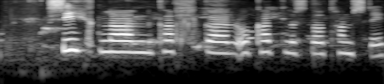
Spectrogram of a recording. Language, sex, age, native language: Icelandic, female, 40-49, Icelandic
